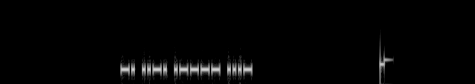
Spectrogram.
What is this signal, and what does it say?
Morse code, heard as a keyed tone, about 41 wpm, 690 Hz. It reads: NF1V
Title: USA Call Signs - 4 Characters - 4x Character Spacing - 45wpm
